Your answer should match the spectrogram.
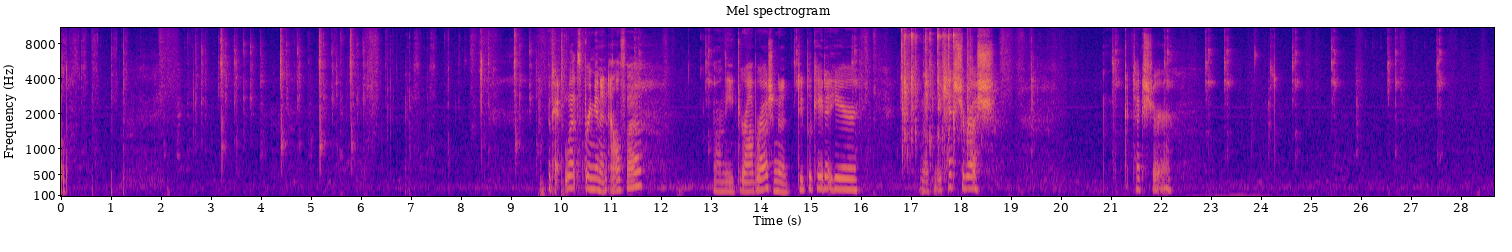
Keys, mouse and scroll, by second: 16.8-17.8 typing, 18.0 Return.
